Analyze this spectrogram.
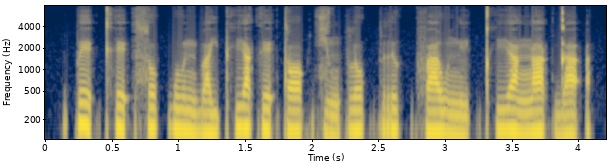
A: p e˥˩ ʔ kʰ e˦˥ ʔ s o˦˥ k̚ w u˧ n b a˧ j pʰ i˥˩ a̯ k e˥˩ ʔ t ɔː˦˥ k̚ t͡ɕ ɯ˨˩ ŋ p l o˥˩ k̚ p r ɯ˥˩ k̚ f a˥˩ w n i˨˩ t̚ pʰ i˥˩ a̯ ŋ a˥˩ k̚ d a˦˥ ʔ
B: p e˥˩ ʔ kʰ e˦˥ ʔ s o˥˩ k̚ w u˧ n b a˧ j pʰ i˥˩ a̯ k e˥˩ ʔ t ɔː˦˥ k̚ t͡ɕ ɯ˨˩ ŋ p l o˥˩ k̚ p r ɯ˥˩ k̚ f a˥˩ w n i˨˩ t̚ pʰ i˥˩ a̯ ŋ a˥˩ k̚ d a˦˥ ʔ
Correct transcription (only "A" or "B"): A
